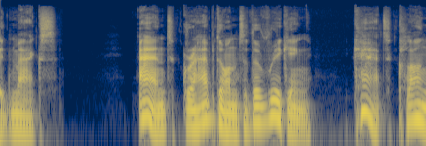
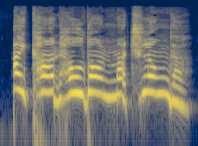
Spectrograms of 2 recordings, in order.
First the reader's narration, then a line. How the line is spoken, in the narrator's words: cried Ant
